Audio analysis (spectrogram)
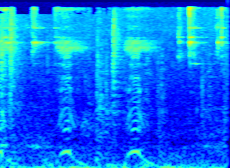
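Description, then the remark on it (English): Dogs whimpering excitedly in a home hallway, short rising-and-falling whines repeating about every half second, fairly soft against a low background rumble, with no one talking. “And my dogs are very excited about whatever it is we're doing here.”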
